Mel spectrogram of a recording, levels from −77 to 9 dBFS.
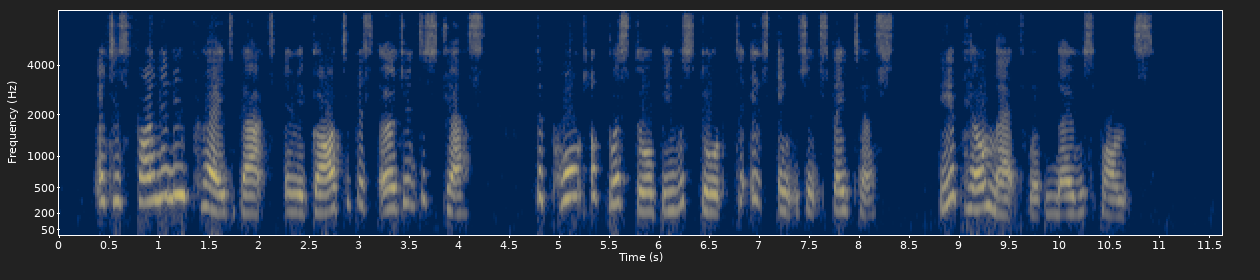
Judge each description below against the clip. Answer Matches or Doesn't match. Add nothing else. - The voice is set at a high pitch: Matches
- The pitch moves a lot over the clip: Matches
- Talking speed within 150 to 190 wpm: Doesn't match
